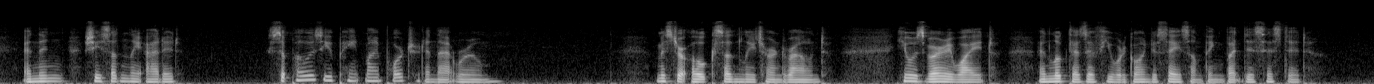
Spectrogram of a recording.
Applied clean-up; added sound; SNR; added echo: none; none; none; none.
